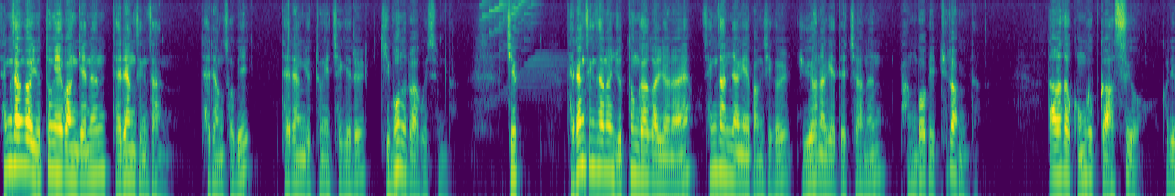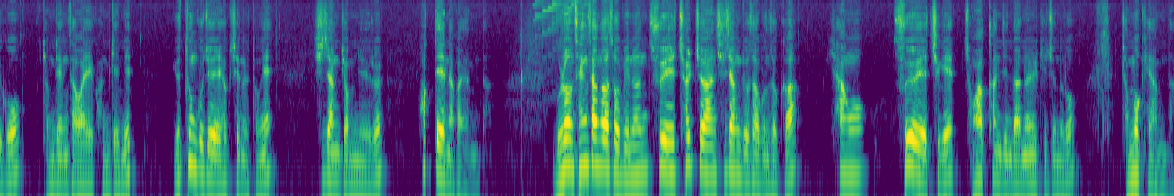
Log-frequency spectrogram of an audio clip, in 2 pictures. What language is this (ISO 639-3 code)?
kor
